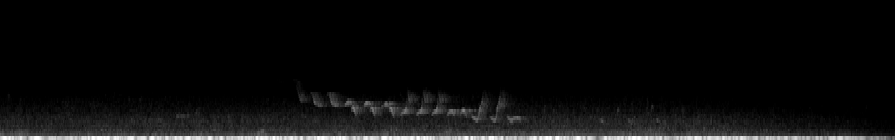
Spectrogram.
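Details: Several hundred male European fire-bellied toads croaking together for mating, an even low drone, while a bird gives a high, quick descending trill in the background partway through.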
